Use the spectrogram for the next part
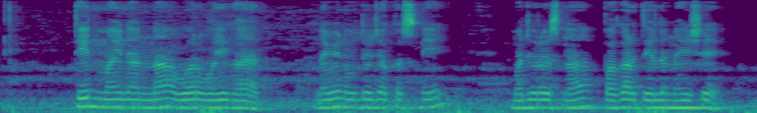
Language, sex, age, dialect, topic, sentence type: Marathi, male, 25-30, Northern Konkan, banking, statement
